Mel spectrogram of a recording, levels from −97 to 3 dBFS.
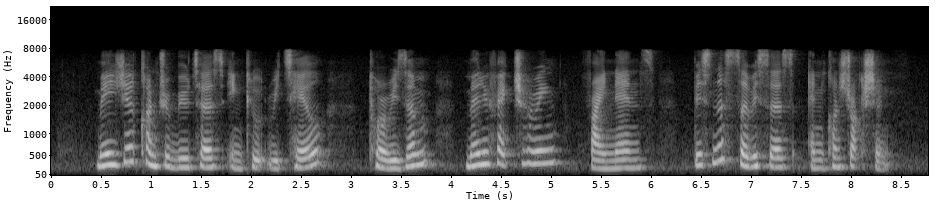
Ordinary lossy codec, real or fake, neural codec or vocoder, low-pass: none; real; none; none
